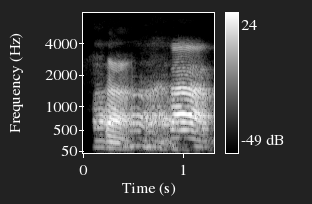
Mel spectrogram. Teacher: Ujung lidah menyentuh ujung gigi saya di depan atas. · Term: huruf ta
